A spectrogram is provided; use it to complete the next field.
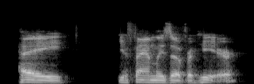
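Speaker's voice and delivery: mock snarky delivery. Retelling own remark to a wife on her phone: imitating own snarky remark. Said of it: "I said something really snarky like".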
